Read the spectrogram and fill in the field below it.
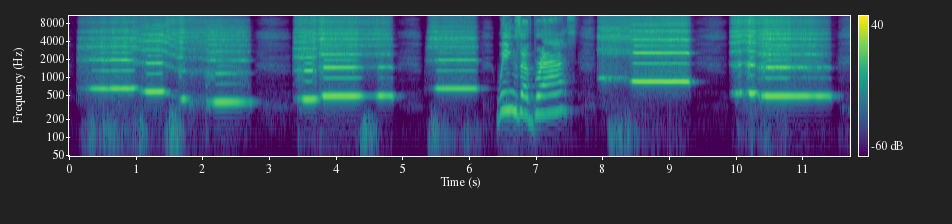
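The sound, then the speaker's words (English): A breathy flute plays a halting tune called Gale of the Thunderbird, held notes separated by short pauses, with a quick warbling flourish in the middle. A voice briefly speaks near the start. “Maybe she'd like a little bit of pee flute over here.”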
